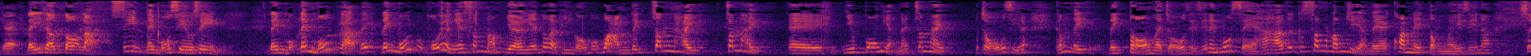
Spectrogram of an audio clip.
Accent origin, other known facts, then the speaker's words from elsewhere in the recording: Macau; 我係澳門人，我一定咧要企喺我哋澳門嘅立場嚟講。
